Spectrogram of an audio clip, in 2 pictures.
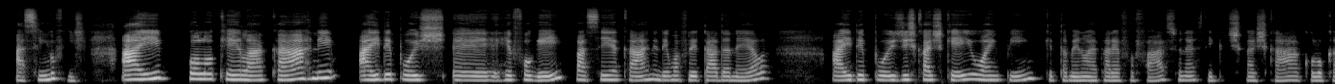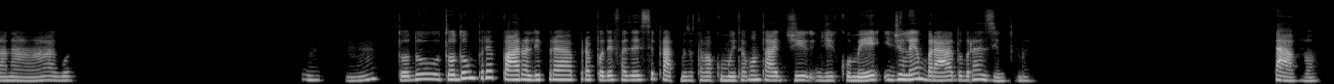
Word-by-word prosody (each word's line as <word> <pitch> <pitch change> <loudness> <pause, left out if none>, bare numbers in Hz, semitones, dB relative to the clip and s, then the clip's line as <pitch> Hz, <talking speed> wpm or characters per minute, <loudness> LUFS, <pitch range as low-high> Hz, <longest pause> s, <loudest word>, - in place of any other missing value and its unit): assim 205 +3 0
eu 265 - +1
fiz. 180 -11 -12 0.3
Aí, 240 +5 +7 0.2
coloquei 245 -3 +2
lá 205 -1 +4
a 210 - -2
carne, 260 +9 +4 0.2
aí 215 +2 +5
depois, 215 -3 0
eh, 190 -2 -2
refoguei, 205 - 0
passei 215 0 -1
a 210 - -1
carne, 195 +2 -1
dei 195 -1 -3
uma 200 0 -4
fritada 190 -1 -2
nela. 200 +10 -3 0.6
Aí 195 +1 +3
depois 205 -2 -1
descasquei 215 0 0
o 230 -2 +1
aipim, 205 +5 -2
que 195 - -9
também 185 -1 -5
não 185 - -1
é 180 - -3
tarefa 180 -1 -6
fácil, 200 +4 -8
né, 195 +1 -5
você 205 - -22
tem 180 -1 -9
que 180 - -25
descascar, 180 0 -6
colocar 180 0 -4
na 175 +1 -3
água. 185 0 -6 2.3
Uhum. 195 +1 -8 0.2
Todo 235 +5 0
todo 225 +5 +3
um 300 - +3
preparo 295 -8 +4
ali 215 0 +3
pra 220 0 +2
pra 210 0 -3
poder 205 -1 0
fazer 205 -1 -1
esse 210 +4 -2
prato, 195 -6 +1
mas 185 0 -3
eu - - -5
estava 190 +1 -3
com 190 - -6
muita 185 +1 -1
vontade 200 -2 +1
de 195 -1 -2
de 185 0 -4
comer 185 +2 +2
e 210 - -2
de 225 +2 +3
lembrar 200 -5 +4
do 200 - -4
Brasil 195 -5 -2
também. 170 -1 -12 2.4
Estava. 170 -2 +2
200 Hz, 150 wpm, -22 LUFS, 185-220 Hz, 2.4 s, Aí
